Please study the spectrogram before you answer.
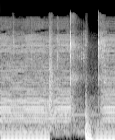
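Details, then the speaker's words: Cordless Magic clipper newly fitted with a ceramic blade, blade position not adjusted: a steady buzzing hum with a slightly rattly edge, cut once briefly. The noise is likely from a worn, loose blade seat; slightly noisy but judged normal and safe. "Oke Sama aja dan ini suaranya rada berisik karena Emang bawaan dudukan atau Kayaknya dia udah aus sudah longgar Jadi rada berisik sedikit suaranya tapi ini normal aman"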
